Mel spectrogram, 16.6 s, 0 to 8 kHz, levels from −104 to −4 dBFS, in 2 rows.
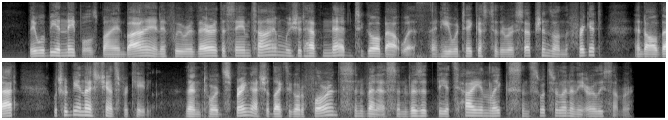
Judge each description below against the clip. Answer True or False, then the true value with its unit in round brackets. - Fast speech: True (255 wpm)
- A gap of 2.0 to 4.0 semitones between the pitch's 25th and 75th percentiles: True (3.6 semitones)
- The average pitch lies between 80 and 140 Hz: True (135 Hz)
